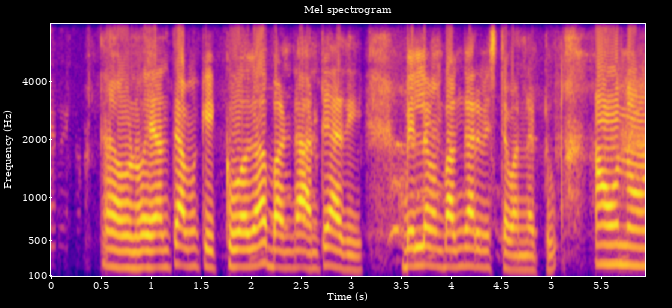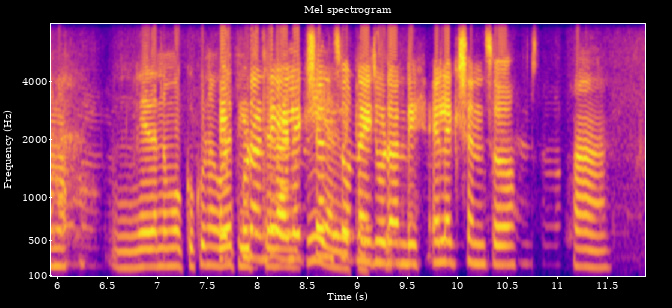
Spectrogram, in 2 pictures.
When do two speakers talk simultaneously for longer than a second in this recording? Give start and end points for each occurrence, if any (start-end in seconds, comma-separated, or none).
7.7-9.3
